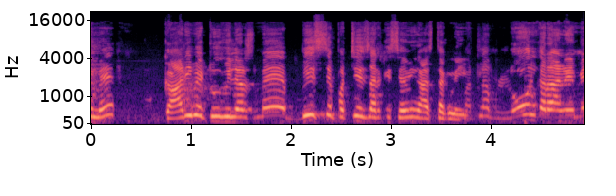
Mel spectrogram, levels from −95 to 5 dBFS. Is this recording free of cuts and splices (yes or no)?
no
